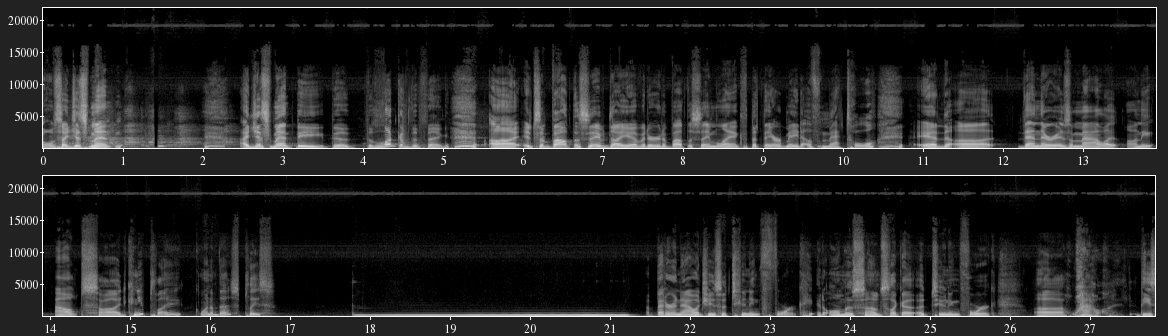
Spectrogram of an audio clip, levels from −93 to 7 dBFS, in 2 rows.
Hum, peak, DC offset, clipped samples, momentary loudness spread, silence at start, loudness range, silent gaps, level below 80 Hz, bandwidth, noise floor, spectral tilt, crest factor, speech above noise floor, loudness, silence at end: none; -6 dBFS; under 0.1%; under 0.1%; 14 LU; 0 s; 8 LU; none; -50 dBFS; over 20 kHz; -64 dBFS; -5.5 dB/octave; 20 dB; 39 dB; -26 LUFS; 0 s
